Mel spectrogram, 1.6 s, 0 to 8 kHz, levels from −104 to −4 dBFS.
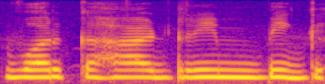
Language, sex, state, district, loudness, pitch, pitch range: Hindi, female, Bihar, Vaishali, -12 LUFS, 255 Hz, 250-260 Hz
